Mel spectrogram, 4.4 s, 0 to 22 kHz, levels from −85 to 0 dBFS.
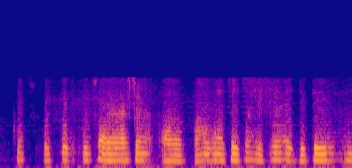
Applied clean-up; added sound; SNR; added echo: neural separator model SepFormer WHAMR!.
